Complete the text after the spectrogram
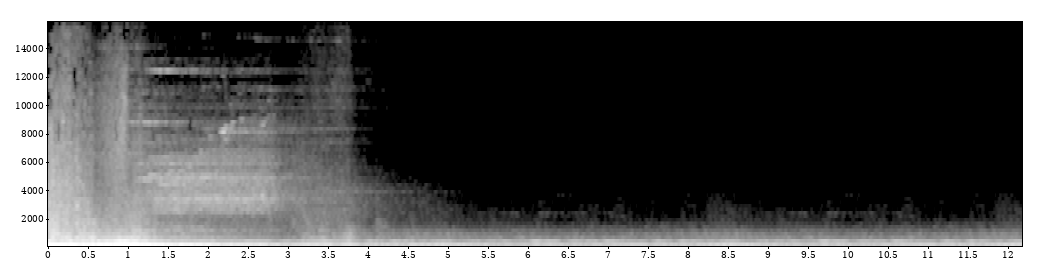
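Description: A soft triumphant fanfare plays.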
